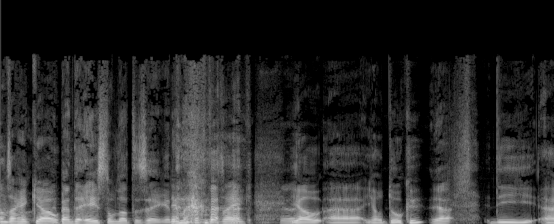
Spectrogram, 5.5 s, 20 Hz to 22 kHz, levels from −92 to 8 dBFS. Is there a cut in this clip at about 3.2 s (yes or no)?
yes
